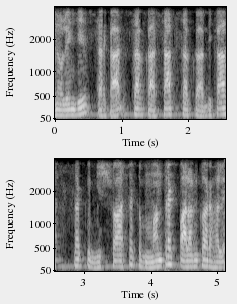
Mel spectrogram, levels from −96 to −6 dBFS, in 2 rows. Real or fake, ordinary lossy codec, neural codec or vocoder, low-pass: real; Opus, 16 kbps; none; 3.6 kHz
